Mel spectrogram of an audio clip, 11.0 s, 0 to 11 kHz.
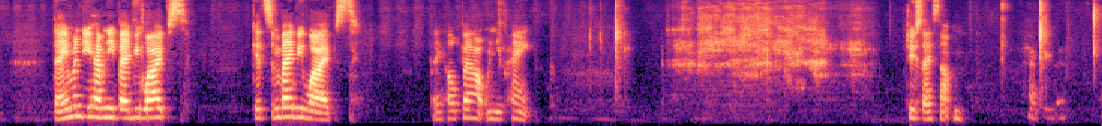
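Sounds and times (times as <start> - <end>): hand rubbing a surface: 3.6 - 4.4.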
